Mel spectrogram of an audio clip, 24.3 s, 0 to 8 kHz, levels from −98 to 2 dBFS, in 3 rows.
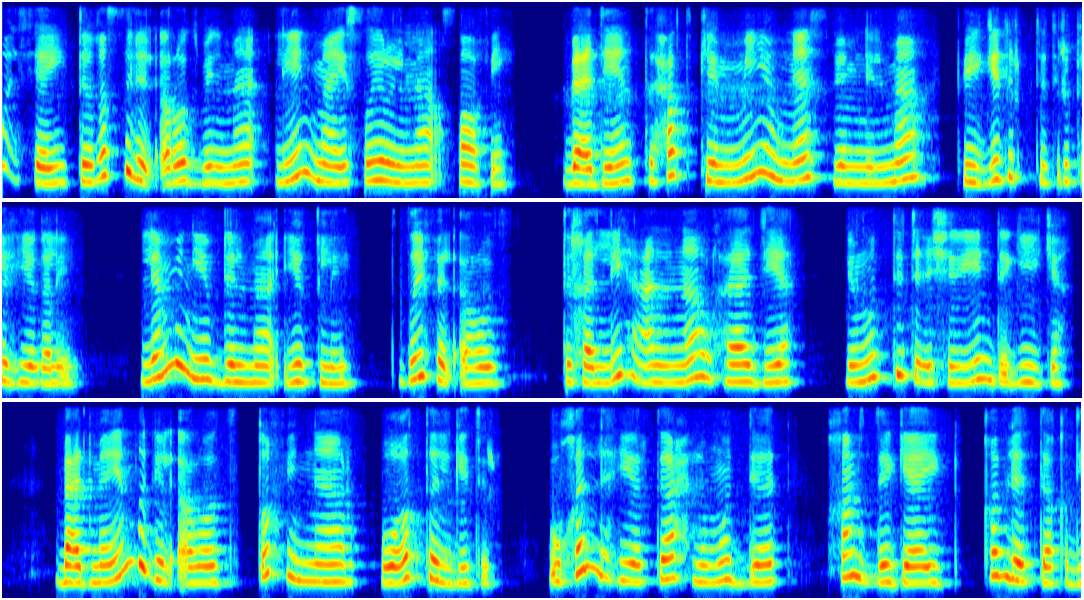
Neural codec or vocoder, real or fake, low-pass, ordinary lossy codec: none; real; 7.2 kHz; none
